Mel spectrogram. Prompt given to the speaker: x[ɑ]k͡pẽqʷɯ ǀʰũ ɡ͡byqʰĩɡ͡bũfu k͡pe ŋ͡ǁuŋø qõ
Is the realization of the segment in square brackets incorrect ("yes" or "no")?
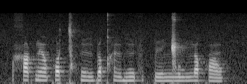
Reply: no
